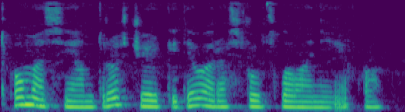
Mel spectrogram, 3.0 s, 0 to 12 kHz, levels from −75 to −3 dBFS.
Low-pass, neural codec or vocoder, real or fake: 10.8 kHz; none; real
